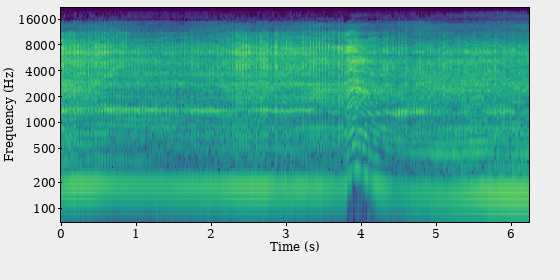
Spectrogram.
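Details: 30cc two-stroke (carb thought to be 2048, needles 1¼ turns out, stock settings) on an RC T-44 catamaran running in cold water: steady buzz that blips up, then settles soft and burbly without crisp response; way too wet, and the prop needs work.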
